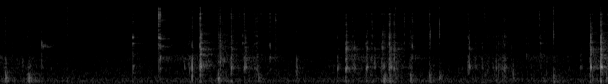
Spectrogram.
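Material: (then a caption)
Soap. A solid, dry beige soap bar held in the hand is shaved with a metal utility-knife blade. It produces a quiet, irregular series of short, crisp scraping cuts with bright, papery detail and almost no low end. Each cut stops dry, with no ring.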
